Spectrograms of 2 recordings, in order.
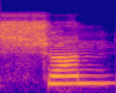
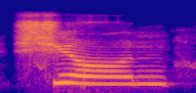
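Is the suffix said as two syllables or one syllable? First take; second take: one syllable; two syllables. First: The suffix sounds like one syllable, shun. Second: The suffix sounds like two syllables, shee-on. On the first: The speaker calls it right. "Remember, it is shun" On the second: The speaker calls it wrong. "If you say shion or shun or sun, that is incorrect"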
